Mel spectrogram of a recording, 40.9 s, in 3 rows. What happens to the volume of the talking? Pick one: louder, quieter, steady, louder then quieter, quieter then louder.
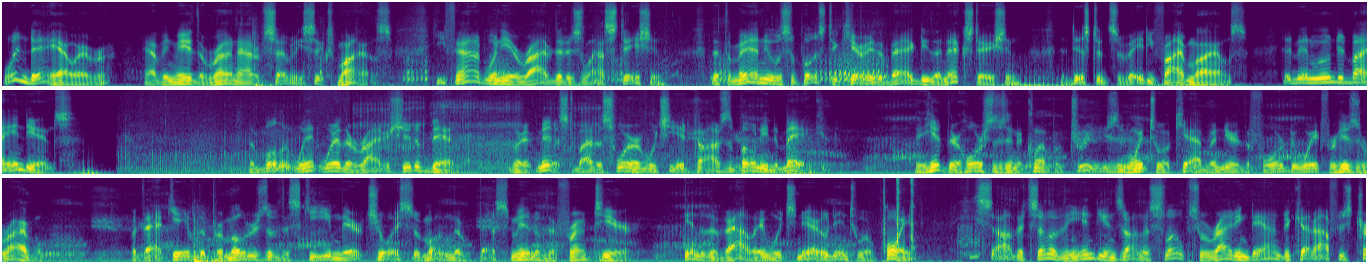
steady.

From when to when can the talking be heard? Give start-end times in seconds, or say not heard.
0.0-14.4, 16.1-21.9, 22.8-27.7, 28.6-40.9.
